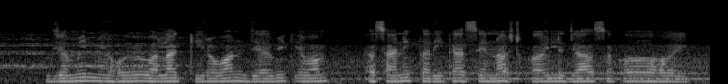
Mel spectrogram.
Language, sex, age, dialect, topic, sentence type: Magahi, male, 18-24, Western, agriculture, statement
